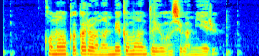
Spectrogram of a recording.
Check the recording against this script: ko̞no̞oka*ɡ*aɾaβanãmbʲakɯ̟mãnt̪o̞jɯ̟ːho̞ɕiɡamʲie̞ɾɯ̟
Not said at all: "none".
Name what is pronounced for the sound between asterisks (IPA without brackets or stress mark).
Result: k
